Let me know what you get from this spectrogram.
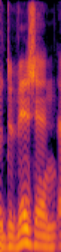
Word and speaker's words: DVSN: I'm a huge Drake fan, but so Division, another artist. I was excited to see if KD had discovered yet. – For anybody out there, it's spelled D V S N, right? – And they're making some.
